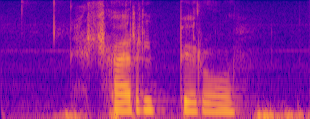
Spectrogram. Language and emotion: Russian, neutral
